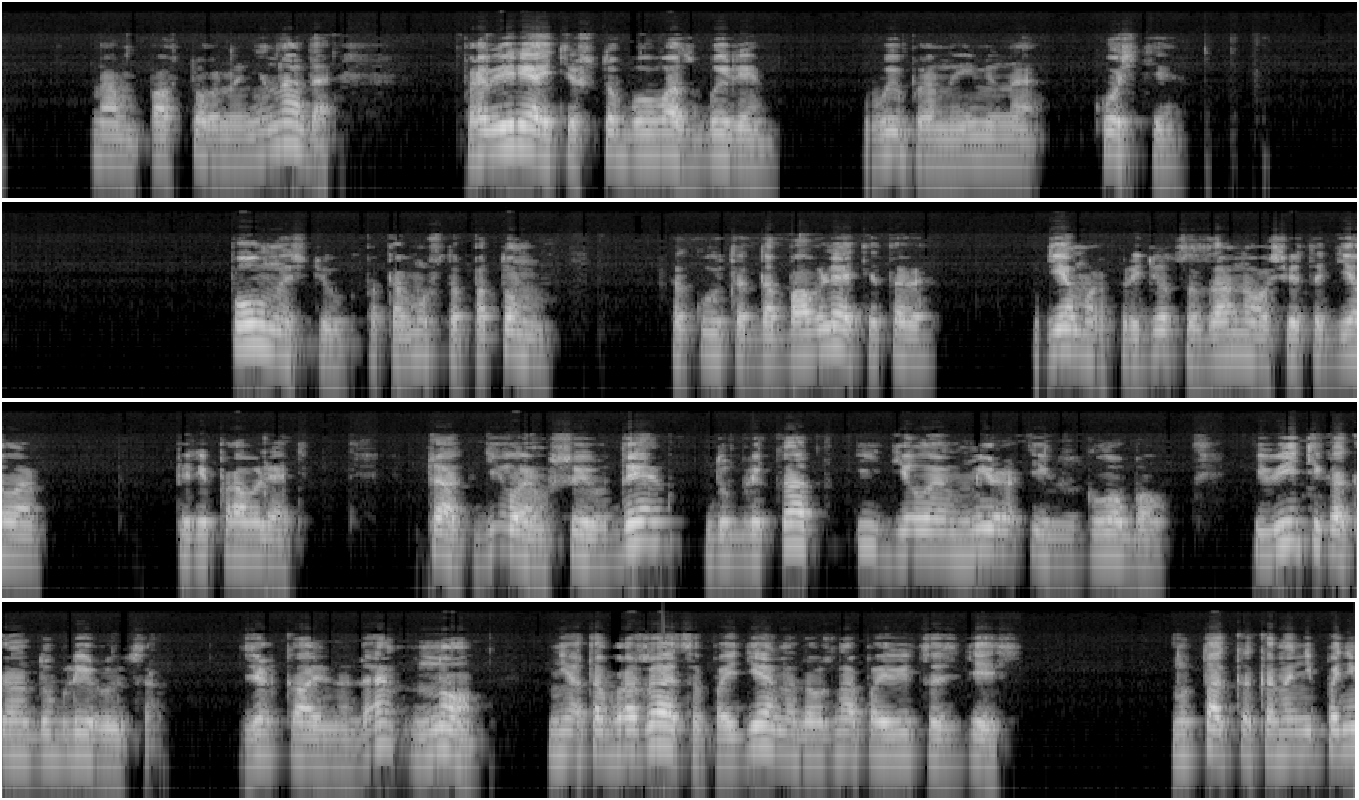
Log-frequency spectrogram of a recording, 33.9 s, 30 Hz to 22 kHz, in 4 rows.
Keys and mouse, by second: 0.8-1.8 middle drag, 2.2 shift+middle click, 4.1 click, 5.6-6.6 middle drag, 7.5 shift+click, 12.2-13.6 middle drag, 18.4 KP_1, 20.9 shift+d, 25.6 shift+middle click, 28.5-30.6 drag.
